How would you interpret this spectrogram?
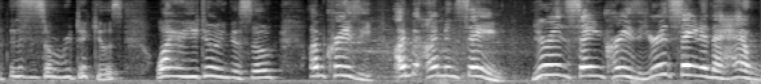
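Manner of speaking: high-pitched, frantic disbelief; exasperated self-scolding. Real, not acted. Gamer asking himself why he's doing this, exasperated. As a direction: berate yourself in a high voice.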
